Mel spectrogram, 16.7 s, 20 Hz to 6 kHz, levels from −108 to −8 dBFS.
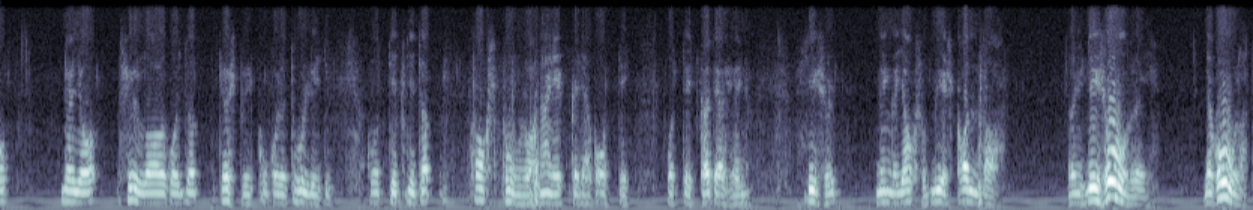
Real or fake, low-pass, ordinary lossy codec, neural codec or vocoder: real; 5.4 kHz; none; none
